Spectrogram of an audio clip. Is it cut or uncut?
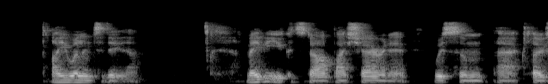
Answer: cut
